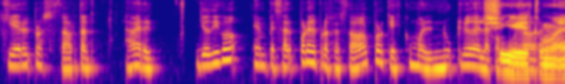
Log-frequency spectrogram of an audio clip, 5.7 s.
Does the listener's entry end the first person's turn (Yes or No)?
Yes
